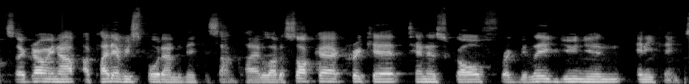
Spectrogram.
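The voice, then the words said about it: Australian accent. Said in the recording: “you probably tell from my accent, I'm from Australia”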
